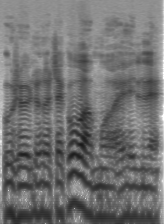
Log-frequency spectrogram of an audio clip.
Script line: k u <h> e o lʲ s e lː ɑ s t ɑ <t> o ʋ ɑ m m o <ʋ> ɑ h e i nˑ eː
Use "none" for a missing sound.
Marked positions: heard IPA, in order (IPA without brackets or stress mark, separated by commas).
s, k, none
